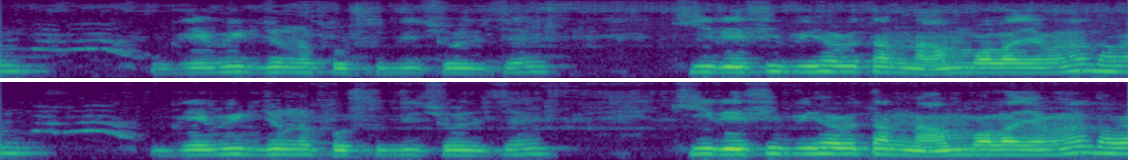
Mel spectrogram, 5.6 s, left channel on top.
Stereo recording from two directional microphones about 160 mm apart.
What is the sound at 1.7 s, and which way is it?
Speech, 30° right (ahead or behind).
